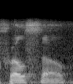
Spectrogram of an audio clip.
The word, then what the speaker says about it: Prothro: I think that's pronounced Protho.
